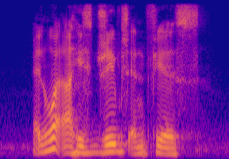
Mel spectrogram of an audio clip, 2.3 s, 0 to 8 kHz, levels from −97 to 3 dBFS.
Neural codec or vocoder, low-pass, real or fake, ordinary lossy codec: codec, 16 kHz, 8 kbps, FunCodec, trained on LibriTTS, 25 frames a second; 7.2 kHz; fake; none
